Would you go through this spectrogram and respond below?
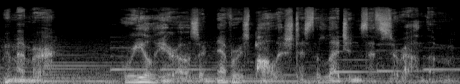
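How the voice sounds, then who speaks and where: An actor playing a gruff, stoic middle-aged soldier in a video game cutscene, terse and fatherly, with a husky growl. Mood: stern, resolute. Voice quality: deep, gravelly, husky growl. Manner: terse, measured, low-key delivery. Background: music.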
